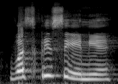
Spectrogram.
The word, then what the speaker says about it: воскресенье: And how do you pronounce this word? Voskresenye, Voskresenye. So, Voskresenie is Sunday.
